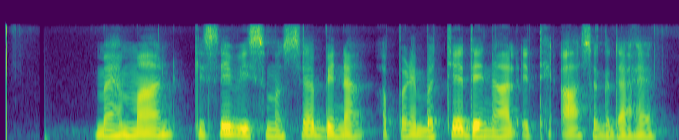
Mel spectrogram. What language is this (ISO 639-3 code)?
pan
